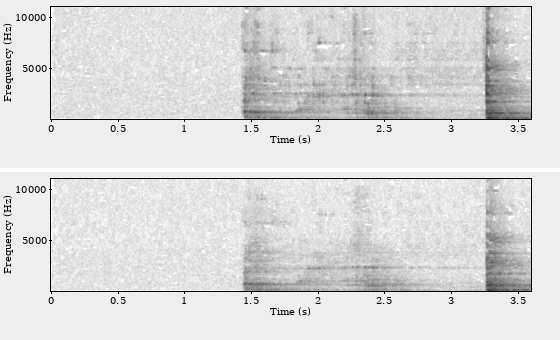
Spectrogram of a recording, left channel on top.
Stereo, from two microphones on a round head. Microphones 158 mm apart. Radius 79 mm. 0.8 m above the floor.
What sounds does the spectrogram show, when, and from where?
1.4 s a clink: 65° left (ahead or behind), 1.6 m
